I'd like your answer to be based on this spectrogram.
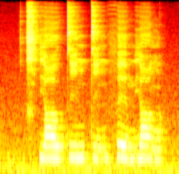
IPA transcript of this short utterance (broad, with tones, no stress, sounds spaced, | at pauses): t͡ɕʰ j ɑ˦ ʊ̯ t̪ i˦ n t̪ i˨˦ n f e˥˨ ɪ̯ m j ɑ˥˨ ŋ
